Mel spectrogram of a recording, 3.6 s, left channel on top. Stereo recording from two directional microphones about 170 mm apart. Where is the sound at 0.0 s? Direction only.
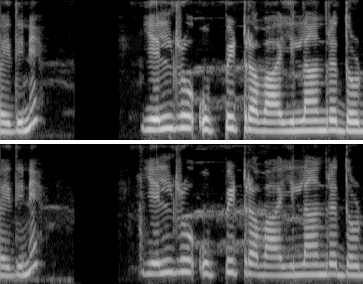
40° left (ahead or behind).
